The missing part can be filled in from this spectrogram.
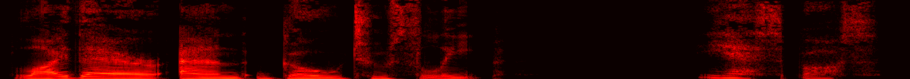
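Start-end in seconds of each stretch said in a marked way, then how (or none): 3.5-4.3 soft, drowsy, half-asleep mumbling. Reading a story aloud, a drunk character agrees to go to sleep: sleepy mumble. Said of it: "I mumble sleepily".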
